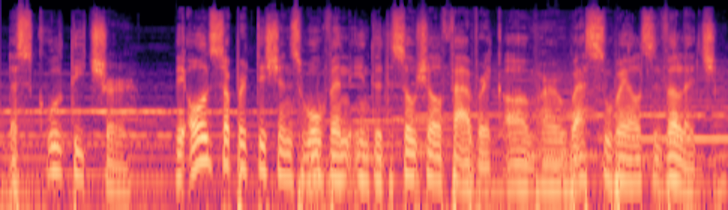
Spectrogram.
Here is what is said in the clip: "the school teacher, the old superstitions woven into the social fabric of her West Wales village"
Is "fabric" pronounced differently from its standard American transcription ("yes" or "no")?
no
